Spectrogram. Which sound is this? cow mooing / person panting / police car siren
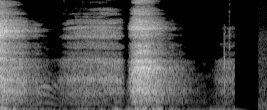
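person panting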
